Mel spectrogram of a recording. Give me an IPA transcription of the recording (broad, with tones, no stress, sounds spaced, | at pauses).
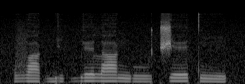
v a˨ ɡ͡b i˨ ɡ͡b e˦ l a˦ ŋ uː˨ t͡ʃ eː˦ t ĩ˨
